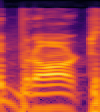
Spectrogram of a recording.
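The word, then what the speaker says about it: brought: ब्रॉट।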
